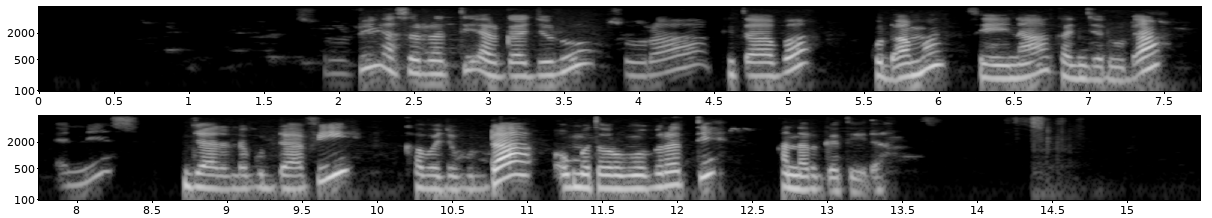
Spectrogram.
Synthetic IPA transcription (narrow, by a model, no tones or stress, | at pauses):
sʊɾʊɾiːɐsɪrːɐt̪ːɪɐɾɡaːd͡ʒɪrːʊsuːɾaːkɪt̪aːbɐ | kʊᶑɐmɐse̞ːnaːkɐnd͡ʒɛluːᶑɐ | ɪnːɪs | d͡ʒaːlɐlɐɡʊd̪ːaːfɪ | kʰɐbɐd͡ʒɐɡʊd̪ːaːuːmːɐt̪ɐɔɾɔmoːbɪɾɐt̪ːɪ | kɐnɐɾɡɐt̪eːᶑɐ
